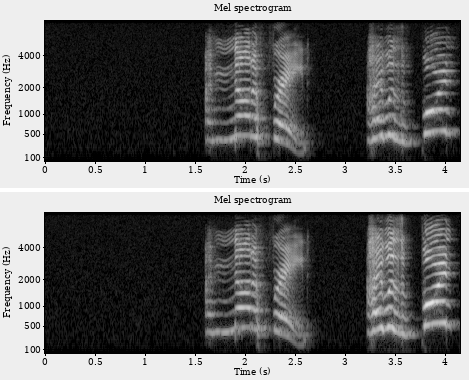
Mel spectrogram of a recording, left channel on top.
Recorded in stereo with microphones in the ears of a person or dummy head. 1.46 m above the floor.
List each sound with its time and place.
1.6 s a shout: 10° left (ahead or behind), 1.2 m; by 4.1 s 70° right (ahead or behind), 0.5 m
